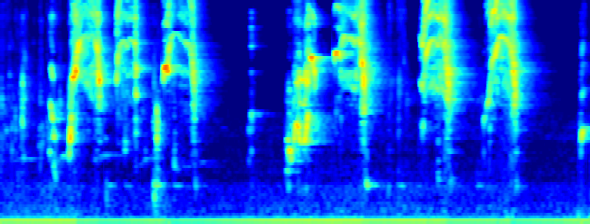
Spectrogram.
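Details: A baby monkey named Lori screams during a bath: sharp, high, arching squeals in paired bursts, with short silent gaps between cries and a faint low hum beneath.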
